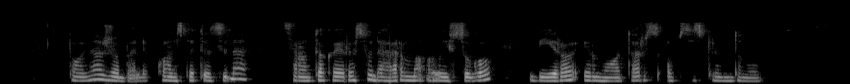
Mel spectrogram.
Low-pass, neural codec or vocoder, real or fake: 7.2 kHz; codec, 24 kHz, 0.9 kbps, WavTokenizer, medium speech release version 2; fake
